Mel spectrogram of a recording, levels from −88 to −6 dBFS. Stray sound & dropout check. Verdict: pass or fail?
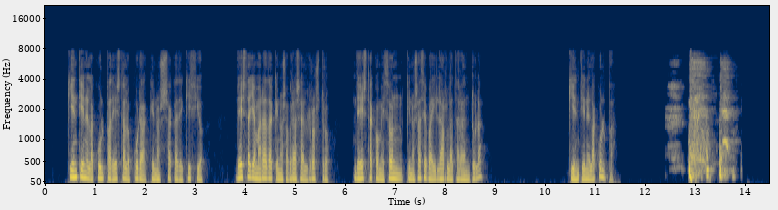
fail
